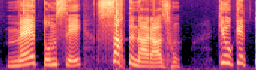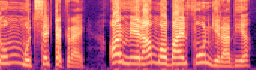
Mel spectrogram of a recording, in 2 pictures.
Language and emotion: Urdu, angry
